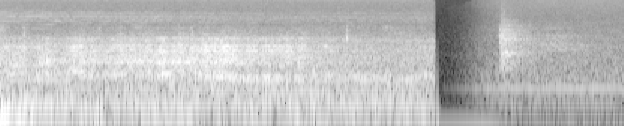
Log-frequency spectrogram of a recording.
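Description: A steady, droning machine noise with several held pitches, which she calls an awful sound, too loud to keep talking over. About three seconds in it cuts off abruptly, leaving faint room tone with a low hum.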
